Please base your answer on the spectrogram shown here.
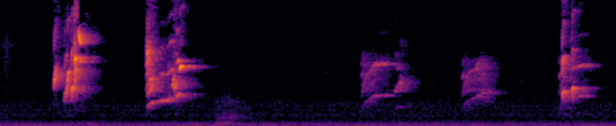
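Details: European goldfinch singing in short separate phrases of tinkling, buzzy twitters, some louder and some softer, spaced about a second apart against a quiet background.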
